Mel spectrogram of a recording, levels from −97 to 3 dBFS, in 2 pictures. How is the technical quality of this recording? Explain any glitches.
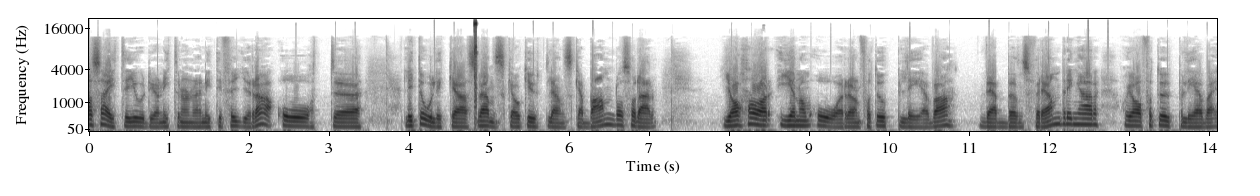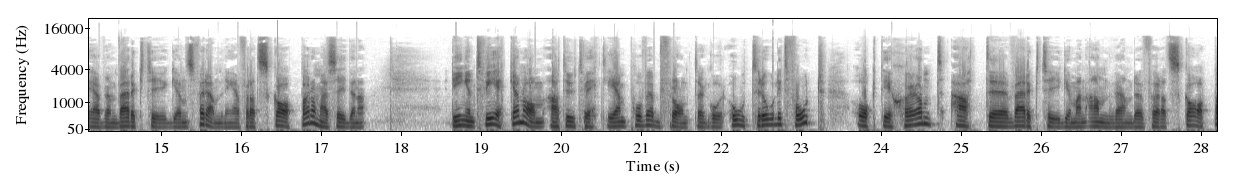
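The recording has two distinct problems: a steady train of ticks running through nearly the whole clip, and four brief bursts of garbled sound.

Word clock ticks: From 0.11 s to 28.10 s there is a sharp tick roughly every 0.3 s, about a hundred in all, uneven in strength. This is word clock slip. The receiving device was running on its own clock rather than locking to the incoming digital stream, so whenever the two drifted a full sample apart, one sample was dropped or repeated. The spacing points to a clock mismatch of very roughly 100 ppm.

Corrupt frame decoded: Short chirps or bursts of noise land at 4.82–4.88 s, 8.42–8.44 s, 20.29–20.32 s and 22.65 s. The first is the loudest, and the others fall away to about −10, −15 and −20 dBFS. Each burst is a damaged compressed frame, or a run of a few frames, that the decoder played anyway. 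Its corrupted data put energy at the wrong frequencies for about the length of a frame.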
